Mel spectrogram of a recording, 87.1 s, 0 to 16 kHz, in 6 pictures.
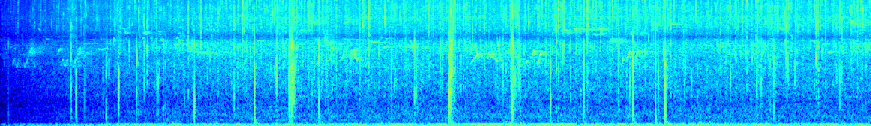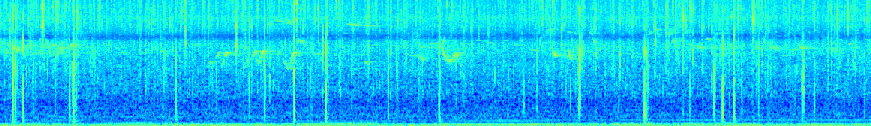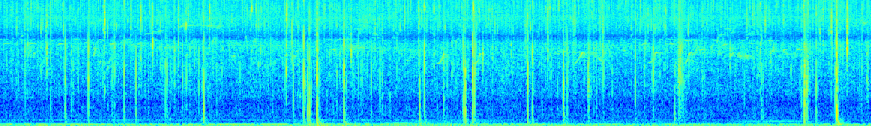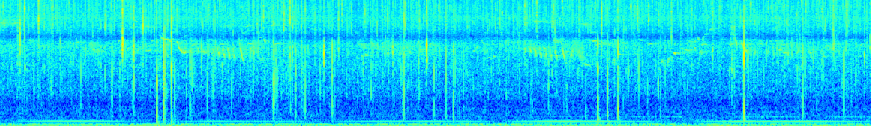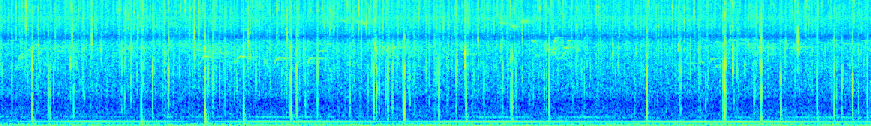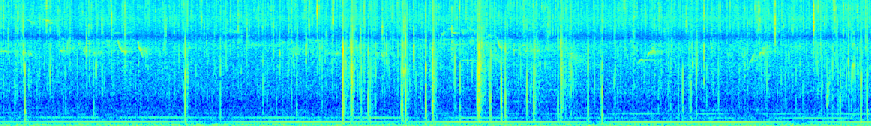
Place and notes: Morasko, road towards the nature reserve - rain deflector
(binaural) crunch of rain drops falling from the trees on my umbrela. turbulent plane roar. wraped in a web of bird chirps.
Poznań, Poland, 27 March, ~11:00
